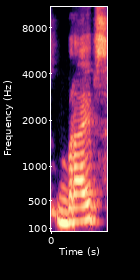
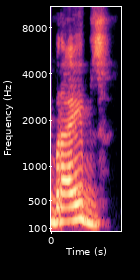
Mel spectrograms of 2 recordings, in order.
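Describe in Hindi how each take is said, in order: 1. यह शब्द फुफकार वाली s ध्वनि से खत्म होता है। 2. यह शब्द गुंजन वाली z ध्वनि से खत्म होता है। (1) "ब्राइब्स नहीं है ये" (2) "ये है ब्राइब्स"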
